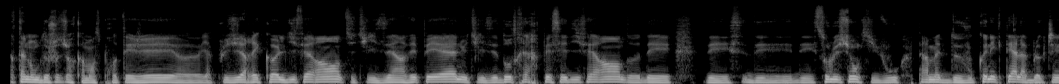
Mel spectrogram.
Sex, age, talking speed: male, 20-39, 215 wpm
